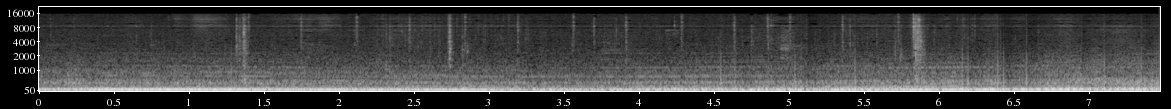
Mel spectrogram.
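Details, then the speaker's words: Subaru Impreza WRX, driving: worn centre differential bearings give a thin whine over low road rumble that rises with road speed, not gear; prominent in first and second at low revs and speed, very prominent in third, fourth and fifth, audible in every gear. "centre diff bearing noise on a Subaru Impreza WRX. Lots of prominent in first and second gear at low revs and low speed."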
